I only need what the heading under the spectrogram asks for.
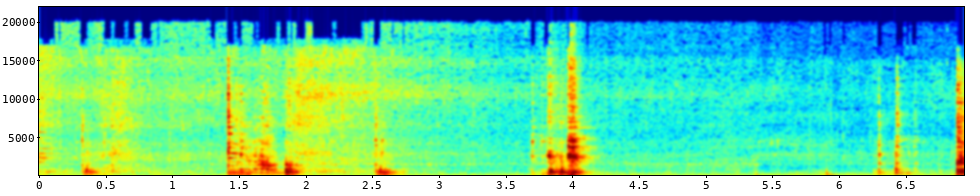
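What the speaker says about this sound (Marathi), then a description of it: "मस्त असं दुधामध्ये थोडं 2-3 मिनिट शिजवून घ्यायचे आहे शेवया" Vermicelli simmering in milk in a pan is stirred with a utensil, giving a few distinct scraping and clinking strokes over a low steady background hum, with quiet gaps between them.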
